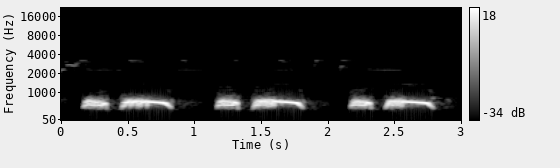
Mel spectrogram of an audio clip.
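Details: Spotted dove recorded during trapping in stormy, rainy weather: low, mellow two-part coos, a short note followed by a longer drawn-out one, repeated three times about once a second, with faint thin chirps of other birds above.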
